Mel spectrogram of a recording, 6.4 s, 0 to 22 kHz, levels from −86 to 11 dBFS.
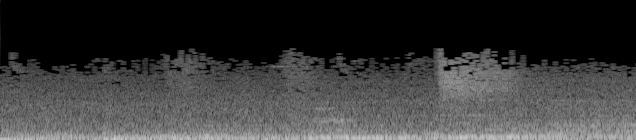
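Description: Throughout the clip the sound is watery and swirling, with metallic chirps on sharp, bright sounds, smeared attacks, and nothing heard above 6 kHz. This is likely heavy MP3 compression at a very low bitrate, around 16 kbps. The encoder cut the treble and let weak frequency lines flicker on and off between frames.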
